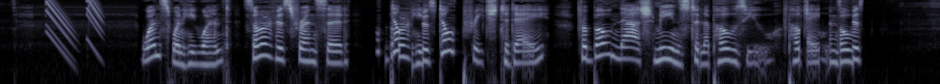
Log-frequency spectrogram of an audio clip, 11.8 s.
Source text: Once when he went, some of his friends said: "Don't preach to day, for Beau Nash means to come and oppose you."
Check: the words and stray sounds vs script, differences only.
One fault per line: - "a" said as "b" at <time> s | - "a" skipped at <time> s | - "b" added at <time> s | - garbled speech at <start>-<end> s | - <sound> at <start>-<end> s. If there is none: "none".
- chirp at 0.6-1.3 s
- garbled speech at 4.7-5.4 s
- "come" skipped at 8.7 s
- garbled speech at 9.8-10.8 s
